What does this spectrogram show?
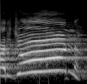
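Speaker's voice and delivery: high, loud divine call; Krishna calling. Acted. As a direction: call out his name like a god. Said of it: "भगवान म्हणता". (भगवान कृष्ण मोठ्याने अर्जुनाला हाक मारतात)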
